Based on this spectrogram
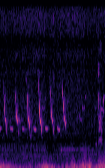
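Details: A woodlark, back in the coastal dunes in early spring (around the first week of March), sings a quick run of six liquid, falling notes, about four per second, each followed by a soft lower note, over steady low wind rumble; it sings from branches and in flight.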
